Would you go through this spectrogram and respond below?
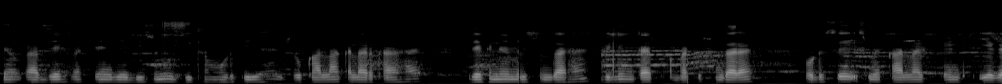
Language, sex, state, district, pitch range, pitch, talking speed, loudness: Hindi, male, Bihar, Supaul, 110-120 Hz, 115 Hz, 215 wpm, -40 LUFS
